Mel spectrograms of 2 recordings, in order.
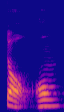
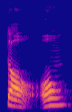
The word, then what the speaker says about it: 懂: In this video, I will teach you how to pronounce it, how to write it, and how to use it. First, let's read together. 懂的 on together 的 on 咚 and third tone 懂 very good.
